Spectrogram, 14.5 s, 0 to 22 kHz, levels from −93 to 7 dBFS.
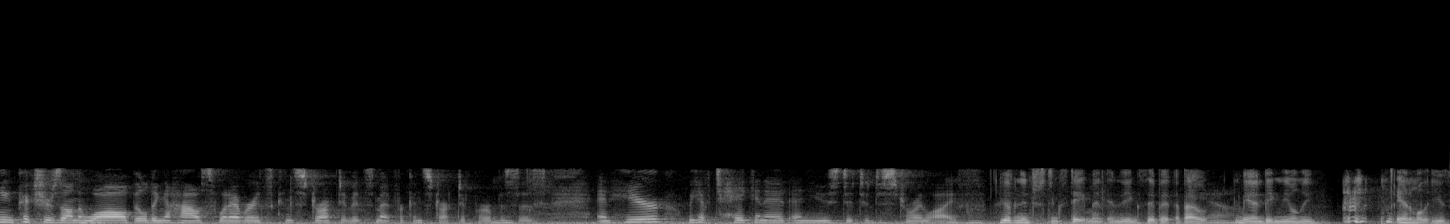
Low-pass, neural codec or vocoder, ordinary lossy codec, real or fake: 5.4 kHz; none; MP3, 48 kbps; real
